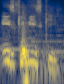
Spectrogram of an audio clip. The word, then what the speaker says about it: Iskimiski: Se pronuncia Iskimiski. Iskimiski.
